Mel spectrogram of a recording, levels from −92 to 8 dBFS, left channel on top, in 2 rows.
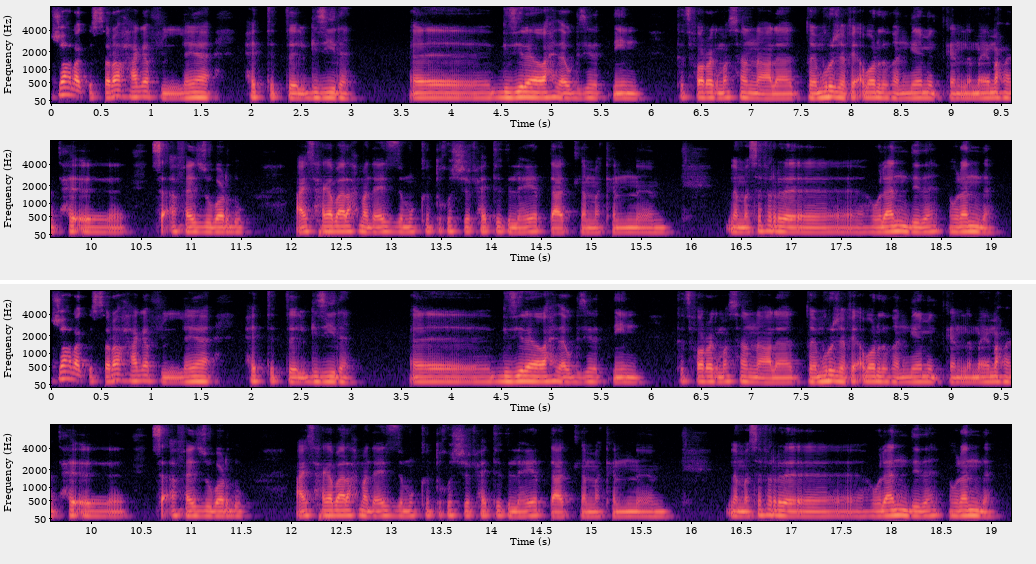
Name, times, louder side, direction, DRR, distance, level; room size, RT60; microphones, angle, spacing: voice 1, 0.0-1.6 1.9-3.0 3.6-5.9 6.3-10.3 10.6-11.5 12.0-15.8 16.3-19.0, left 1 dB, 10° left, 0.3 m, -23 dB
4.2 x 2.9 x 4.3 m
head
